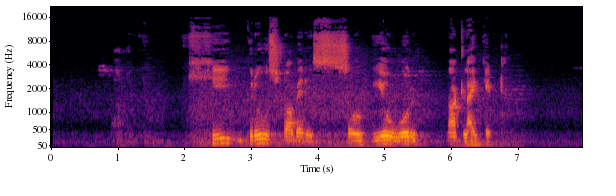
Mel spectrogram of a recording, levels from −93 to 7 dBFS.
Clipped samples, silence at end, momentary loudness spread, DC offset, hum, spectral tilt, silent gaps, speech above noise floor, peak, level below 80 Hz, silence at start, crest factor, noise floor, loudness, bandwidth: under 0.1%; 1.15 s; 15 LU; under 0.1%; none; -4.5 dB/octave; none; 41 dB; -6 dBFS; -50 dBFS; 1 s; 18 dB; -62 dBFS; -21 LUFS; 16 kHz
